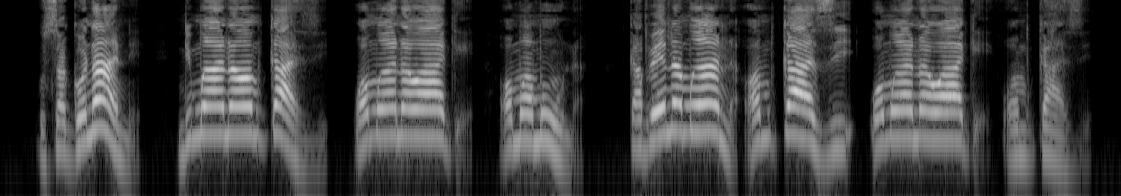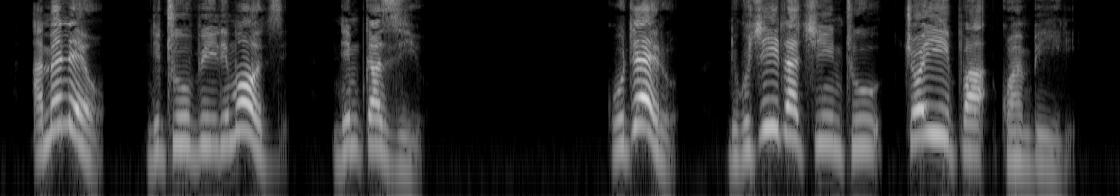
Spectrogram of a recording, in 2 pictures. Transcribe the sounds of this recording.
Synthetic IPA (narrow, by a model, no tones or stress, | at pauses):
usaɡɔnanɛ | ndimwanawam̩kazi | wʔamwanawakɛ | wʔamwamuːna̰ | kap̬ɛnamwana̰wʔam̩kaziwamwanawakɛ̥wʔam̩kaːzi | amɛnɛwɔ | nditʰup̬ilimɔd͡zi | ndim̩kaziːwɔ | kut̬ɛɾɔ | ndikut͡ʃitat͡ʃintʰut͡ʃɔjipakwambiːɾḭ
